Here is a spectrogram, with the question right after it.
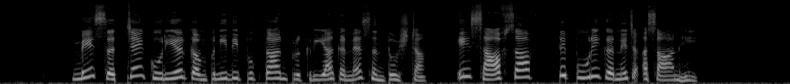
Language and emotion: Dogri, happy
